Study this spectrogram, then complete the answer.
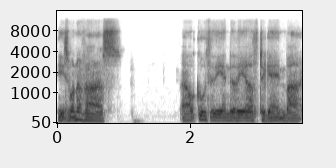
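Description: A man does a raspy, put-on character voice with a fairly low pitch. He keeps a flat monotone at a moderate pace. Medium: actual play. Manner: earnest.

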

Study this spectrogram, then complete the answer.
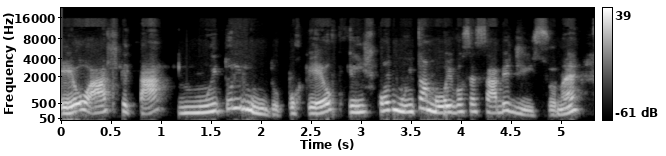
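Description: A woman with a northeastern Brazilian accent speaks at a fairly slow pace with hardly any pauses and very wide pitch swings. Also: medium pitch for a woman. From Brazil, Bahia. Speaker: psychotherapist. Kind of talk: testimony.

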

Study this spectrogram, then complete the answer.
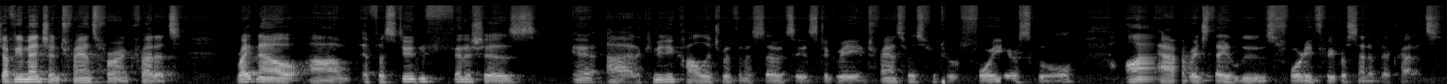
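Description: At a moderate pace, a man with a fairly low pitch keeps his intonation fairly even. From New Brunswick, Canada, then Boston area. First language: French. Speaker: university president. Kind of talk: interview.

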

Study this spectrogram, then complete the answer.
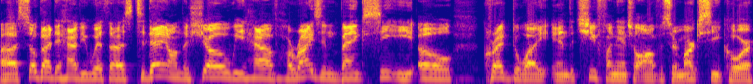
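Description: Speaking at a fairly slow pace with hardly any pauses, a man keeps his loudness very even, his fairly high voice showing ordinary pitch variation. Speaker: radio talk show host. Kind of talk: radio interview. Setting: radio studio. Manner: enthusiastic.

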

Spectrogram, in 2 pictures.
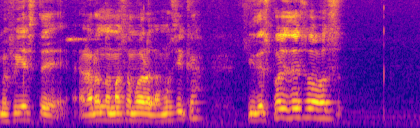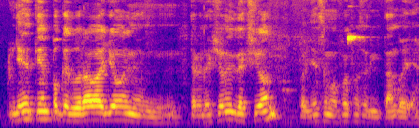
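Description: A man talks at a fairly quick pace and a medium pitch. His is a plain, everyday voice with ordinary pitch variation. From Oaxaca, Sierra Juárez, Mexico. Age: 20s. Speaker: band musical director. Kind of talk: casual interview.

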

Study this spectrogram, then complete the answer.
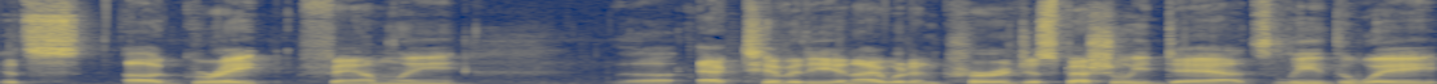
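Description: A man speaks at a fairly slow pace in a normal speaking voice at medium pitch, with an American accent. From Minnesota, US Midwest. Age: 60s. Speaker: photographer and outdoorsman. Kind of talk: radio interview.

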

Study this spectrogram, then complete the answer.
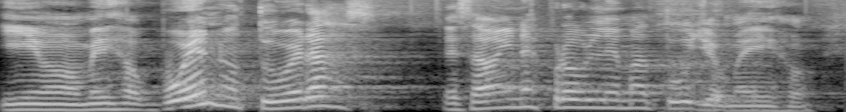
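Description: Pitched high, a man speaks at a moderate pace with very wide pitch swings. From Venezuela, Barquisimeto. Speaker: seminarian, theology student. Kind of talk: interview testimony.

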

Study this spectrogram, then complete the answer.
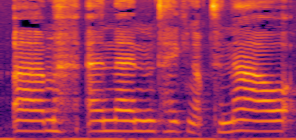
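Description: With a London accent, a woman talks at a moderate pace amid noticeable background noise and audible room echo. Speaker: actress and singer. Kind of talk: casual chat.

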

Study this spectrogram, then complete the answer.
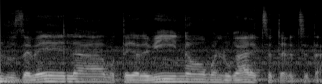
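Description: A man's medium-pitched voice with ordinary pitch variation, audible room echo and music in the background. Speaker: podcast co-host. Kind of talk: casual chat. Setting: home dining room.

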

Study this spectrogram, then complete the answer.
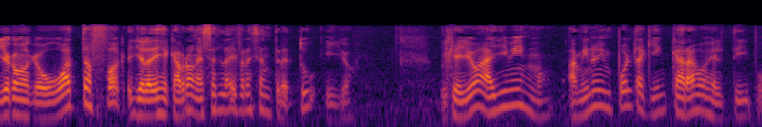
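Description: A man with a plain, everyday voice talks at a fairly quick pace, fairly high in pitch, with lively intonation and big swings in loudness. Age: 40s. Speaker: podcast host. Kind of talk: casual chat; scripted outro.

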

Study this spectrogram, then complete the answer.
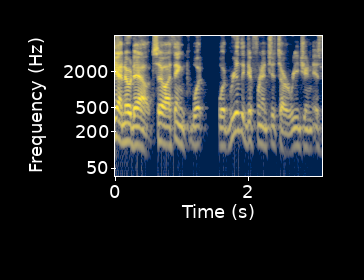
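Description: A man with an American accent talks at a very fast pace. His intonation is lively, and the background is quiet. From US Northeast. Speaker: economic development executive. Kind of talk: podcast interview.

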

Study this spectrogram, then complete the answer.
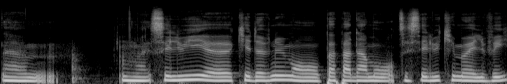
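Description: A woman speaks very slowly in a fairly low, dark and mellow voice, with very even loudness and flat, monotone intonation. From Quebec, Laurentides. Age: 40s. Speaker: recovering alcoholic sharing story. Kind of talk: personal testimony. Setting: radio studio. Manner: halting, many hesitations.

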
